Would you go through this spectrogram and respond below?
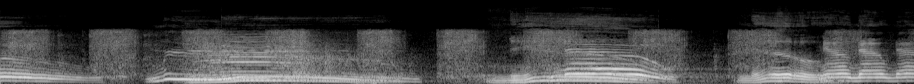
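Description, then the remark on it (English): A voice imitates a cow mooing in three loud, drawn-out calls, each swelling and bending in pitch, the last one shakier and broken into wavering pulses. “Kind of sounds like a cow mooing, doesn't it”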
